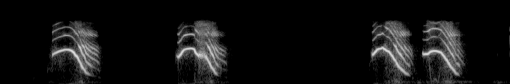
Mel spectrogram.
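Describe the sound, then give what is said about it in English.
Four imitated cow elk calls, made to bring a bull elk over: nasal mewing chirps that rise then slide downward, loud, with two spaced calls followed after a pause by a quick pair. No talking. “That's a cow t- asking other elk whether and whoever she's talking to it could be a calf it could be other cows it could be a bull it doesn't matter the same as you saying hey come over here”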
